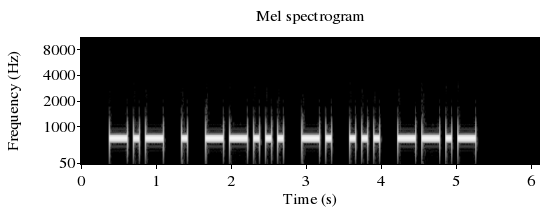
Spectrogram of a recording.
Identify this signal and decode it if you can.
Morse code, heard as a keyed tone, about 15 wpm, 700 Hz. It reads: KE7NSQ
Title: USA Call Signs - 6 Characters - Repeated 3x - 15wpm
